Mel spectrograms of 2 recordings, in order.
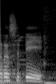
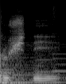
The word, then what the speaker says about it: Rusdi: Pengucapan yang benar itu sebenarnya apa sih Bang? Pengucapannya yang benar Rusdi. Rusdi ya. Penulisannya Rusidi. Penulisannya aja yang Rusidi ya.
